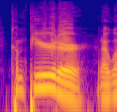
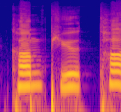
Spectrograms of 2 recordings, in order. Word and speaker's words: computer: computer라고 합니다. 우리가 물이라는 표현을 영어로 어떻게 하죠? water 합니다. water 안 하죠. water 합니다. 그거랑 동일한 맥락에서요. 컴퓨터 아니고요. computer라고 발음합니다. 영어로는요.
